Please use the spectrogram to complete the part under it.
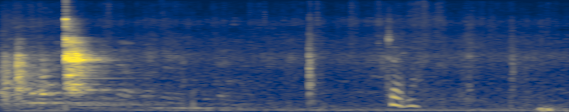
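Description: A metal door latch clicks and rattles.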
